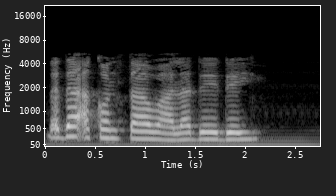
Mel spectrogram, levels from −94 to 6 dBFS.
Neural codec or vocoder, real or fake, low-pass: none; real; 5.4 kHz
